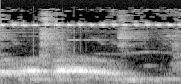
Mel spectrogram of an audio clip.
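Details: Local zebra dove cooing in the morning, a song used to lure and train other zebra doves: a low, soft, rolling coo in two swelling phrases that fades out, with a faint steady high-pitched electronic whine throughout.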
